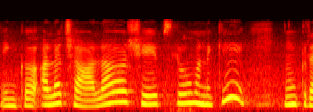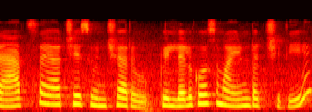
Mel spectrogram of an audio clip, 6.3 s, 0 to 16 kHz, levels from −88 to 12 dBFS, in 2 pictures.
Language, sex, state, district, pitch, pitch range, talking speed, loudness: Telugu, female, Andhra Pradesh, Visakhapatnam, 260 Hz, 225-295 Hz, 145 wpm, -16 LUFS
